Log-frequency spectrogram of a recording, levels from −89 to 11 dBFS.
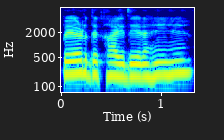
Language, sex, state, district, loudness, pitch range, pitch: Hindi, female, Uttar Pradesh, Deoria, -29 LUFS, 180-200 Hz, 195 Hz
